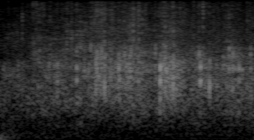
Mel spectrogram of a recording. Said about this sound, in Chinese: 好吧，我们拍手，把荣耀归给神。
